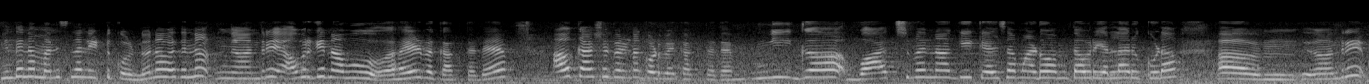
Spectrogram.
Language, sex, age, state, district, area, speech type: Kannada, female, 18-30, Karnataka, Tumkur, urban, spontaneous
